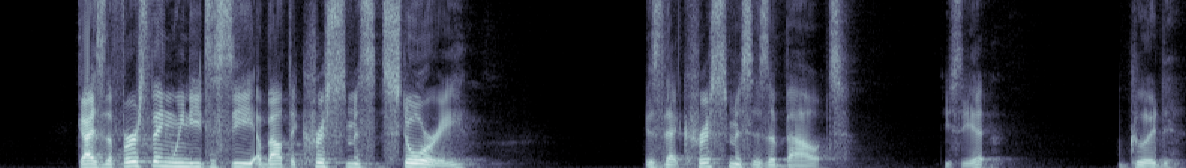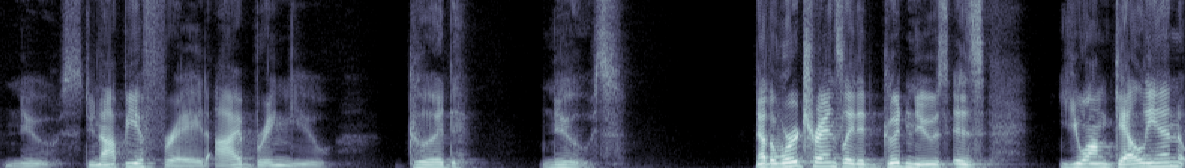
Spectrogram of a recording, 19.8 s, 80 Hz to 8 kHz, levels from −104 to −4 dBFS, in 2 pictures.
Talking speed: 120 wpm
